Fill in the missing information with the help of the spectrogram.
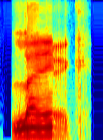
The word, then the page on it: laic: British English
